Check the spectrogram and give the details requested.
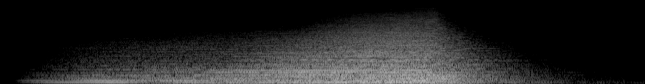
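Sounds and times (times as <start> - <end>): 
orchestra playing: 0.6 - 5.5.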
